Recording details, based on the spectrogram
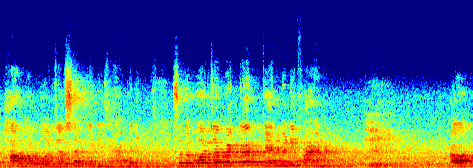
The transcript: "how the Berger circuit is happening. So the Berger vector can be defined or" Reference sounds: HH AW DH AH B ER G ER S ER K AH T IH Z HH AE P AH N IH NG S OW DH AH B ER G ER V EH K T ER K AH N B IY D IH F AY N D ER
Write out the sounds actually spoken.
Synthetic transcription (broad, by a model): HH AW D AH B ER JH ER S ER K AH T IH Z HH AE P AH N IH NG S OW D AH B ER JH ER F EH K T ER K AH N B IY D IH F AY N D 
